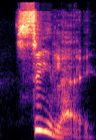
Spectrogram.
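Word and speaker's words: Seele: They could just be using him as they know he's a spy for the Sile, as it's pronounced in this episode.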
